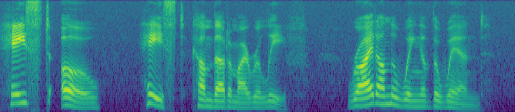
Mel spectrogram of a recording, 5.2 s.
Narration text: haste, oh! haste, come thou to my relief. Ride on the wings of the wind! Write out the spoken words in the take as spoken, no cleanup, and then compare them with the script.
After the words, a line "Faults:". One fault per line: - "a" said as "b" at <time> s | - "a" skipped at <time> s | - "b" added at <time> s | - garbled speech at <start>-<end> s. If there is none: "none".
haste, oh! haste, come thou to my relief. Ride on the wing of the wind!
Faults:
- "wings" said as "wing" at 4.0 s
